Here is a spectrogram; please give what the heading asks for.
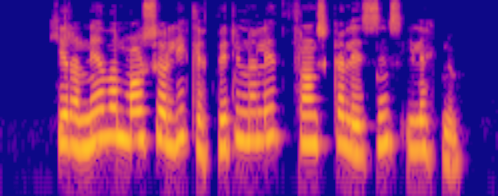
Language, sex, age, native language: Icelandic, female, 50-59, Icelandic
